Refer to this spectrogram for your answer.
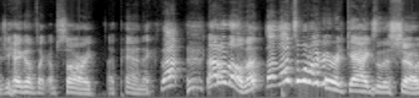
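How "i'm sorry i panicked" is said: put-on deadpan cartoon voice. Retelling a cartoon gag where a character hangs up the phone, imitating Garnet's deadpan. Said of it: "Just the deadpan reaction throughout the whole thing".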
